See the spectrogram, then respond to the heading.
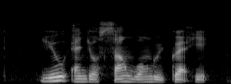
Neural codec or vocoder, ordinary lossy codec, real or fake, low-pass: none; none; real; none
